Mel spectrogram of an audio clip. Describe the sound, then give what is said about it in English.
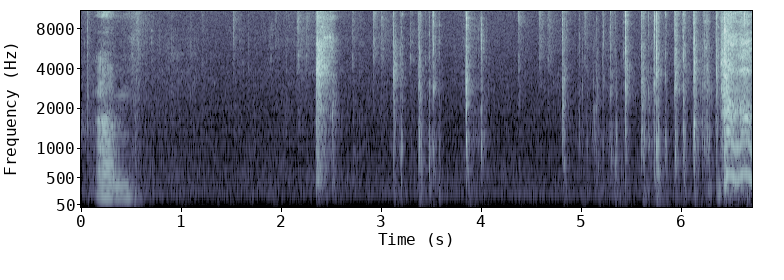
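Clicky mechanical keyboard typing in irregular bursts of sharp keystrokes, fairly loud, with a quiet electrical hum underneath and brief voice sounds at the start and end. “All I can hear is just rumbling mechanical keyboard going...”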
